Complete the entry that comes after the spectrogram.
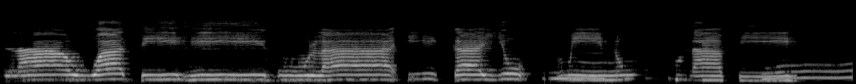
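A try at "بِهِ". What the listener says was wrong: Di sini nanti eh, bihnya langsung pendek aja. Bih. Ya, jangan bih. Bihnya pendek.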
